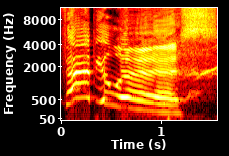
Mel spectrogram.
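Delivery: swooping shrill cry, very high, loud, drawn-out. Retelling a father getting a cab: imitating dad's feminine "Fabulous!". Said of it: "and he went".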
